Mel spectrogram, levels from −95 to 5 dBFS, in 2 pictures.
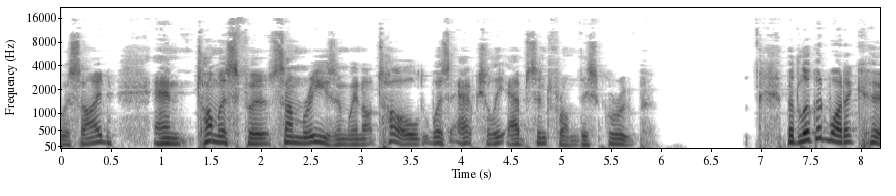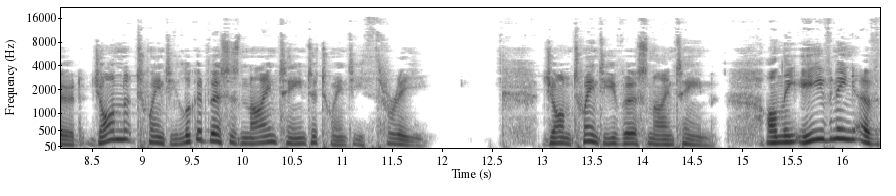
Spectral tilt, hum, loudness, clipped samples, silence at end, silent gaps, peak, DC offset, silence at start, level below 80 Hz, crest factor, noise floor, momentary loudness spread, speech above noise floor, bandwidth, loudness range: -6.5 dB/octave; none; -21 LUFS; under 0.1%; 0 s; none; 0 dBFS; under 0.1%; 0 s; -52 dBFS; 22 dB; -88 dBFS; 14 LU; 67 dB; 16.5 kHz; 7 LU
